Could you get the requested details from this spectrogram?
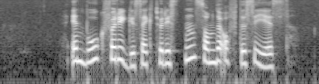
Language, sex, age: Norwegian, female, 35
